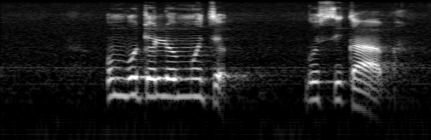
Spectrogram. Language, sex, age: Swati, male, 19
